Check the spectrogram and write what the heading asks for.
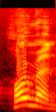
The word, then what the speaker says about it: hormone: 호르몬 아니고 Hormone. 해봐. Hormone. Hormone. 발음 외워야 돼.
